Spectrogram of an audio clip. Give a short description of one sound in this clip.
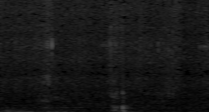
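A spatula scrapes softly across frosting.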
